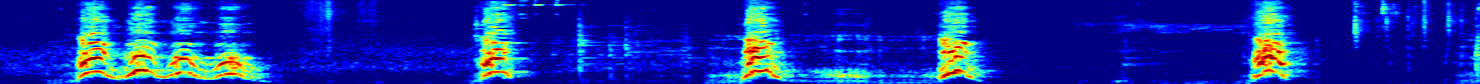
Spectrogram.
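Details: Jack, a Cocker Spaniel, scared and trembling at neighbours gardening, gives a quick burst of three or four yelping barks, then single sharp barks roughly every second or so, in a quiet indoor setting.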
